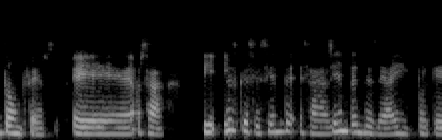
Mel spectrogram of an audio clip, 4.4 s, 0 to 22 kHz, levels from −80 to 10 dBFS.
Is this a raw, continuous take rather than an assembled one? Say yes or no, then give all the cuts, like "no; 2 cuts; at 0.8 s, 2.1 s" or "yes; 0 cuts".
no; 3 cuts; at 1.8 s, 2.3 s, 3.3 s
